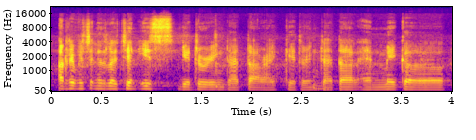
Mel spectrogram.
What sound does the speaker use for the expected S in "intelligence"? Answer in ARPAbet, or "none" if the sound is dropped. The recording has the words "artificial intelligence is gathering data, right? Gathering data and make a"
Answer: none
